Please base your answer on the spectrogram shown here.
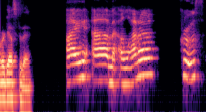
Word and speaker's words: Ilana Preuss: guest today I am Alana Cruz rhymes with Dr Seuss I love that uh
